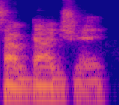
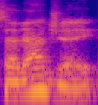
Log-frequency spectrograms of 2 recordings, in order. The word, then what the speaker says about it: saudade: And there's this concept in Brazilian music called, I'm not sure I can pronounce this word properly, but I think it's pronounced saudade, Saudade.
